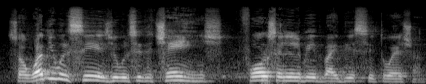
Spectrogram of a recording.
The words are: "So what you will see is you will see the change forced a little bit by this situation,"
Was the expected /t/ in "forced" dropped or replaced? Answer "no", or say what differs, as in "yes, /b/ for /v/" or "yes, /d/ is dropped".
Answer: yes, /t/ is dropped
